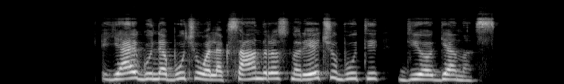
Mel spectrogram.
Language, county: Lithuanian, Klaipėda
